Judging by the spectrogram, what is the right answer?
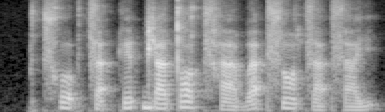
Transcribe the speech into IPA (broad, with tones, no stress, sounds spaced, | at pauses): t͡sʰ o˦ ʔ t͡s a˨ ʔ k ẽ˦ p̚ ɡ j a˧ t̪ ɔ˥˧ t͡sʰ a˨˩ b a˦ ʔ s ɔ̃˥˧ t͡s a˨ ʔ s a˨˦ j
